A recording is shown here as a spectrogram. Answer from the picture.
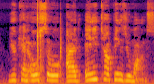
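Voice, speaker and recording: Her voice is fairly high-pitched, and this woman speaks with a French accent. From France, Île de Ré. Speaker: former restaurant owner. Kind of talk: cooking tutorial. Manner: casual, with hesitations.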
